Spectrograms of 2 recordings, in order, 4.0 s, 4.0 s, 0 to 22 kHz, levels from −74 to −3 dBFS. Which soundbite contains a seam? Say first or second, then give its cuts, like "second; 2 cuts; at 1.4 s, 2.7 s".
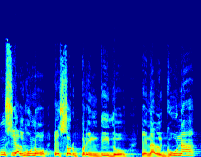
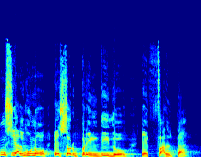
second; 1 cut; at 2.9 s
